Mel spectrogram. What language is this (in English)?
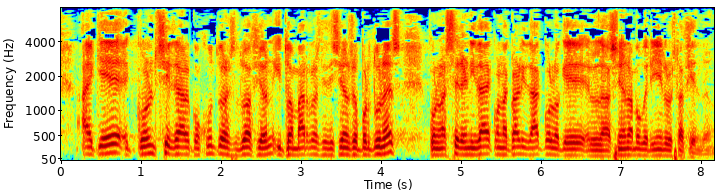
Spanish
